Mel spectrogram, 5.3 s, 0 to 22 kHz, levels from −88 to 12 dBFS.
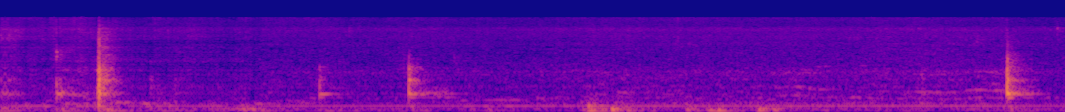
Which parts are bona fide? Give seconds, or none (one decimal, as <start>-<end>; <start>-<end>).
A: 1.3-5.3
